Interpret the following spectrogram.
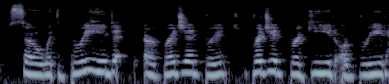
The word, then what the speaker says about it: Brigid: It is centered around the triple goddess form of Bridget, or Breed, pronounced Breed in the Celtic.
